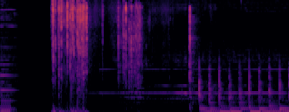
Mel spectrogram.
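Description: A deck of playing cards is shuffled: a crisp riffling burst, then a quieter stretch and a quick run of flicking clicks as the cards settle together.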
